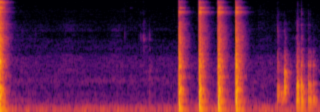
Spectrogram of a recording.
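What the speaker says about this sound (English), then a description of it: "I said that we hammer to work harden the wire so that it's nice and sturdy" Sharp metallic hammer taps on jewelry wire for a beaded coffee pendant, four evenly spaced ringing strikes followed by a quicker cluster of lighter taps, close and clear after a quiet stretch with no talk.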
